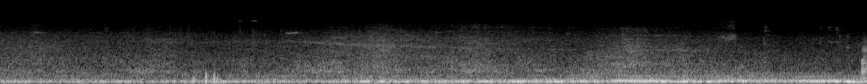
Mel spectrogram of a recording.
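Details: Yamaha Mio Sporty scooter with a noisy CVT, engine still stock, a giant ring shim fitted on the rear pulley: a low engine drone with a rough rattle rising with revs. Cause: worn front pulley and roller housing, worn torque cam grooves and pins, and a seized pulley bearing.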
